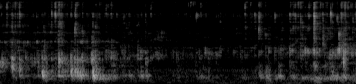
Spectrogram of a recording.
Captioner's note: water pouring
